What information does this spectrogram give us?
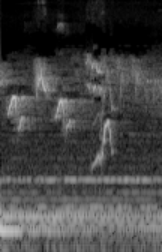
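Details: Pet cockatiel at its playground: a few quick, high chirps and a rising whistle over soft, steady background music.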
